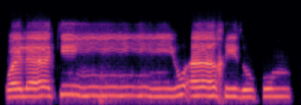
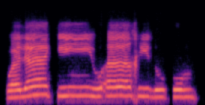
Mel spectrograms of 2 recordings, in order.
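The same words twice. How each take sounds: First: The nasal hum is held for longer. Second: The nasal hum is held only briefly. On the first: The speaker calls it right. "baru dia cukup" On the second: The speaker calls it wrong. "Dengung ada dah. Tapi tak cukup kadar dia tu"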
